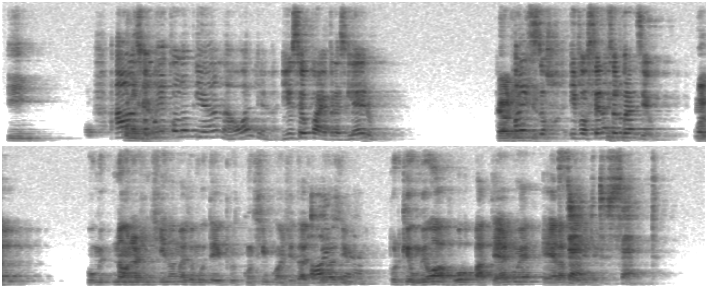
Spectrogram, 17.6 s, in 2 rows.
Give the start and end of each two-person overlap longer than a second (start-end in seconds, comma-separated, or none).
none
